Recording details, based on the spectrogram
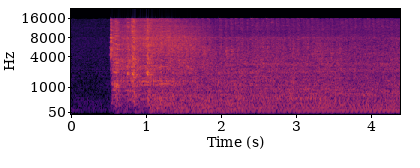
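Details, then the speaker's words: Kymco scooter that ran poorly, after the vacuum fuel pump was reconnected, the carburetor refitted and fresh fuel added: catches right away and settles into a steady, even idle with no stumbles; runs clean and much better. "and that sounds considerably better see if we can turn the idle down a little bit"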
